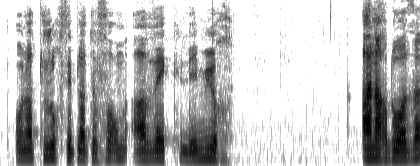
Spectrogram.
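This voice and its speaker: The voice is monotone, with flat intonation. The sound is dry and close with no echo, on a very clean recording with a silent background. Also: man. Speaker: metal detecting explorer and video host. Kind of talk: casual vlog narration outdoors. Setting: outdoors in an oak forest on a mountain. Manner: hesitant, many fillers.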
